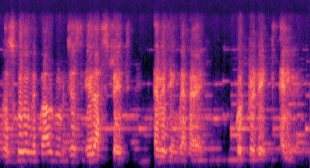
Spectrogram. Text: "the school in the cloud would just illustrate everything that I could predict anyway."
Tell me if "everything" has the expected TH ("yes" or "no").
no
